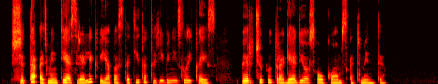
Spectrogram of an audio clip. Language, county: Lithuanian, Klaipėda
